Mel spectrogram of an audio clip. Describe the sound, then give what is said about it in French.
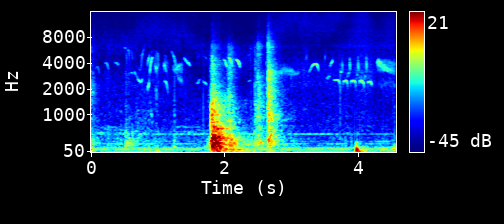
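A door on the front steps of a house opens with a creak and a couple of scraping bursts as a servant shows a visitor in, then a soft thud, while small birds chirp and tweet steadily in the background. No one speaks. “Le faire entrer par une porte qui se trouve sur le perron.”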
